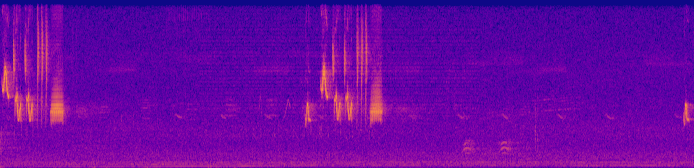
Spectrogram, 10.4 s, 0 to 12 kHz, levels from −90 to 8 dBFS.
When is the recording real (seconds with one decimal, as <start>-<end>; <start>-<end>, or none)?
0.0-3.0; 7.2-10.4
